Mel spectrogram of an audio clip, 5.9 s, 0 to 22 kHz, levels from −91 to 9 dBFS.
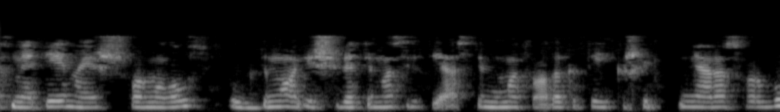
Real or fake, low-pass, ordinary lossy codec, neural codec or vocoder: fake; 7.2 kHz; MP3, 24 kbps; codec, 16 kHz, 16 kbps, FunCodec, trained on LibriTTS, 50 frames a second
